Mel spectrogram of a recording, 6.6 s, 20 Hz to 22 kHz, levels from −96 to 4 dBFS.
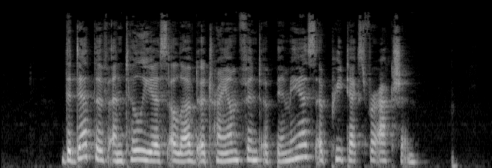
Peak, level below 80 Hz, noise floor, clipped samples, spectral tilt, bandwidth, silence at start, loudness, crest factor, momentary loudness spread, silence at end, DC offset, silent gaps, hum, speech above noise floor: -6 dBFS; -56 dBFS; -72 dBFS; under 0.1%; -5.5 dB/octave; 15.5 kHz; 0.85 s; -24 LUFS; 18 dB; 9 LU; 0.45 s; under 0.1%; none; none; 49 dB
